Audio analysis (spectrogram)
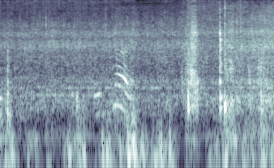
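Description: Curry mixture of kandi guggullu being stirred in a pan, a low sizzle with scraping and a few knocks of the spoon while someone talks nearby.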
